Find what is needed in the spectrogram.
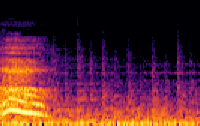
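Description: A man's short, breathy laugh, falling in pitch in the first half second, then only a faint low music bed.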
